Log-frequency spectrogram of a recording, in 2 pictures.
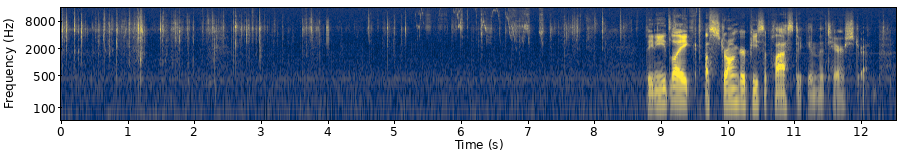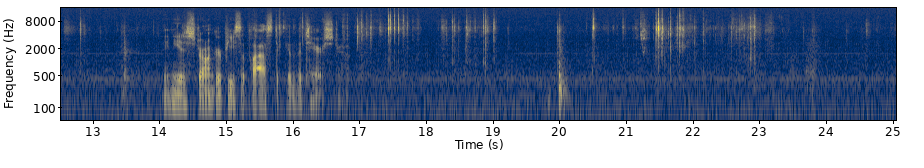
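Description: Plastic card sleeves crinkle and rustle between hands.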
